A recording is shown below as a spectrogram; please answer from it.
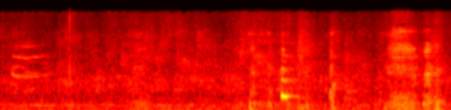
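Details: Curious Oriental Shorthair cat named Thomas indoors gives a short, clear meow with a rising then falling tone at the start, followed by a woman speaking Russian and faint room noises.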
